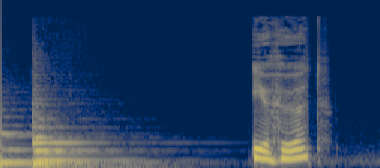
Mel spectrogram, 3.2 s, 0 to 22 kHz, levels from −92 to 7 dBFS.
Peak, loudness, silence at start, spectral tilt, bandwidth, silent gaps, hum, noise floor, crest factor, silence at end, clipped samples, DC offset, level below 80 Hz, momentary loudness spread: -2 dBFS; -18 LUFS; 0 s; -8 dB/octave; 14.5 kHz; none; none; -66 dBFS; 18 dB; 0.5 s; under 0.1%; under 0.1%; -34 dBFS; 18 LU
